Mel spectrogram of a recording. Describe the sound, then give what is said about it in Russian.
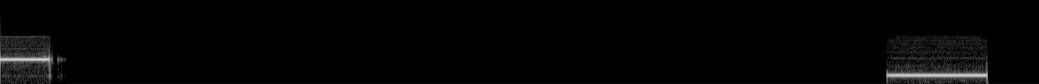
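A short, steady telephone beep sounds after the automated voicemail greeting of the Pirogov polyclinic, followed by a long silence and then a second, longer and lower-pitched electronic tone. No one speaks. “Если вы знаете короткий номер сотрудника, то наберите его после звукового сигнала.”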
